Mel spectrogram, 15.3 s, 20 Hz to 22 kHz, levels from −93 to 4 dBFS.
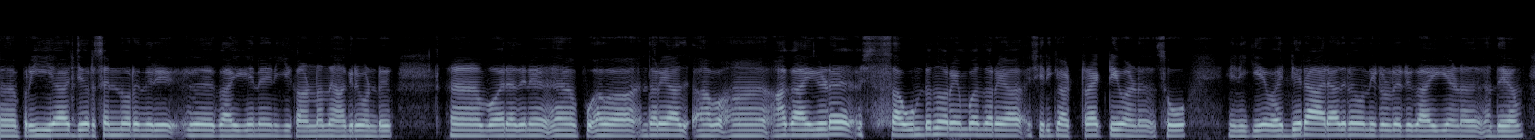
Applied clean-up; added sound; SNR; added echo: none; none; none; none.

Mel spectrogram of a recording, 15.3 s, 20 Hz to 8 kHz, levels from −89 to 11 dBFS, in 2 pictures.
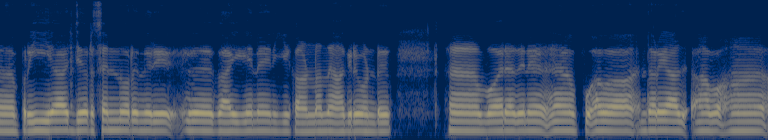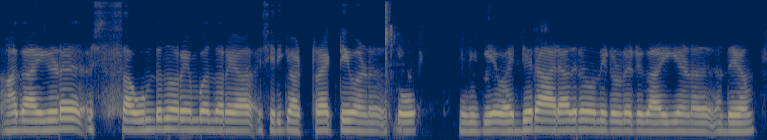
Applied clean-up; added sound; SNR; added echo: neural mask model DeepFilterNet 3.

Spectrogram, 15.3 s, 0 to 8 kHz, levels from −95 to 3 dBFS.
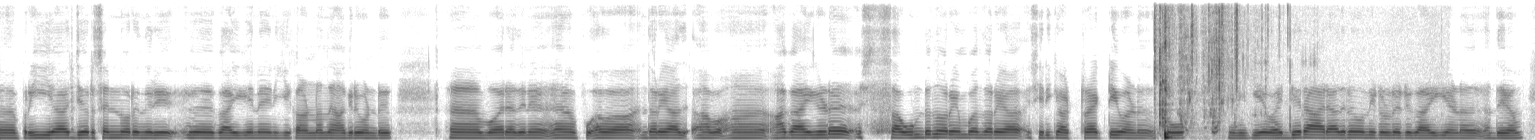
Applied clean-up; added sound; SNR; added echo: none; Water / Splash, splatter; 2 dB; none.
